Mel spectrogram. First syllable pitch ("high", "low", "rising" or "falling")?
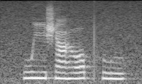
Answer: low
